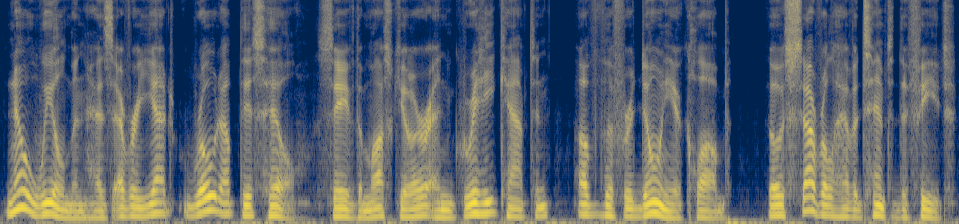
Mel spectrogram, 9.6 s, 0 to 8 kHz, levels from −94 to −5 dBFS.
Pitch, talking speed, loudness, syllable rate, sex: 115 Hz, 155 wpm, -17 LUFS, 4.3 syllables/s, male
